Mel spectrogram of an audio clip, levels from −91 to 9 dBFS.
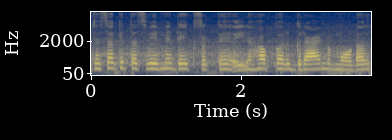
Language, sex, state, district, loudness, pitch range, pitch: Hindi, female, Haryana, Rohtak, -16 LUFS, 195-215 Hz, 210 Hz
